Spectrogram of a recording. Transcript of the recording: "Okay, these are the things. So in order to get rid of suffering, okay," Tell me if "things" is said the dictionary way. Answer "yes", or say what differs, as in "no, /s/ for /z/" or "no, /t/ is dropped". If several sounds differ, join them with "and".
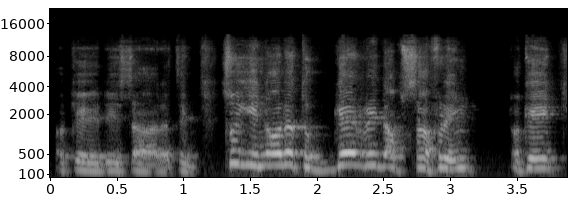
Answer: no, /t/ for /θ/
